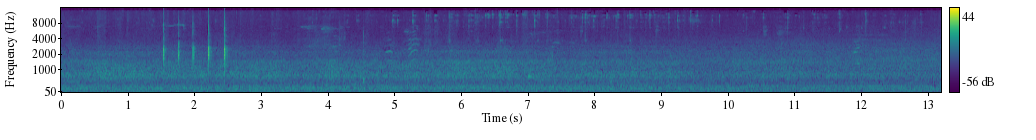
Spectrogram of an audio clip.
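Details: Dog at Seal Point Dog Park on the western side of San Francisco Bay, December 7, 2015, with Rosy and Rocky out together; a quick burst of four sharp barks early on, then only steady wind and low traffic rumble.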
